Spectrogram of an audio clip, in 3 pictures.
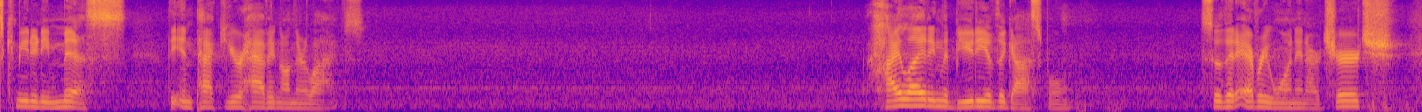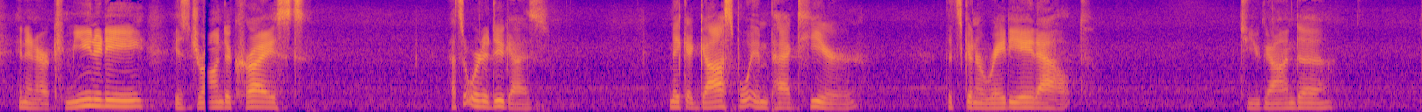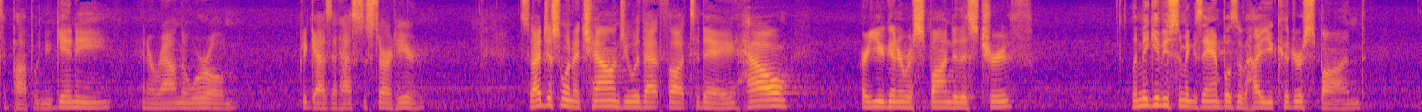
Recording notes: Morning Service-Missions Conference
